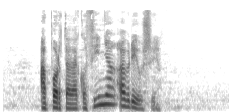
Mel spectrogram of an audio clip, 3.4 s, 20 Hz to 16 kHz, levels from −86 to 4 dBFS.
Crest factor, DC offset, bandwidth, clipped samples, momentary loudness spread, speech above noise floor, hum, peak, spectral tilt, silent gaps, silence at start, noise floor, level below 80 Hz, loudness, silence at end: 22 dB; under 0.1%; 11.5 kHz; under 0.1%; 10 LU; 45 dB; none; -2 dBFS; -6 dB/octave; none; 0.6 s; -67 dBFS; -68 dBFS; -22 LUFS; 1.05 s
